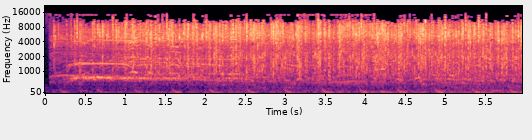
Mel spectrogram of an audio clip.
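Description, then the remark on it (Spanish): Sustained applause from a large group welcoming special-education students on the first day of school at the María Corredentora school at 9 a.m., dense rapid clapping that stays loud and steady throughout, with faint crowd voices and cheering mixed into the wash of claps. “Oye, con aplausos, qué buena manera de empezar el día, ¿no?”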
